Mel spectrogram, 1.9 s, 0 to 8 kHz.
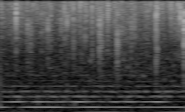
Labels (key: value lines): label: biophony, midshipman
recorder: SoundTrap 500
